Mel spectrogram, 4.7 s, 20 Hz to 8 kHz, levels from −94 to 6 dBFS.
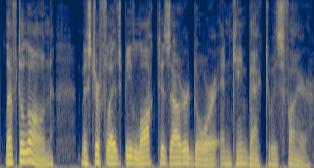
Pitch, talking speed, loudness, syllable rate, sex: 110 Hz, 180 wpm, -17 LUFS, 4.9 syllables/s, male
